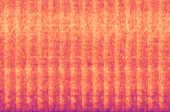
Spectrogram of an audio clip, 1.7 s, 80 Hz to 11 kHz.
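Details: 2022 Geely Okavango 1.5L: rapid, even cranking whirr, about eight pulses per second, with no catch or firing; a hard start, with a clogged fuel supply suspected.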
